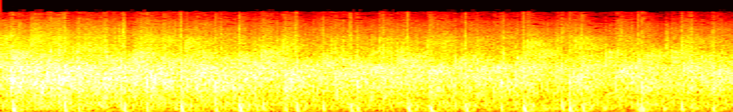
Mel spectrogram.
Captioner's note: applause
